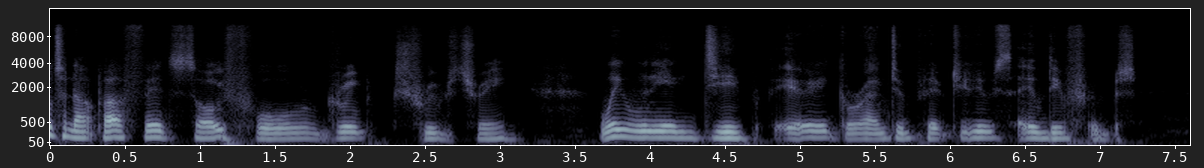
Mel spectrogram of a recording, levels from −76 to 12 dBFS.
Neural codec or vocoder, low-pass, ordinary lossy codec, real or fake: codec, 16 kHz in and 24 kHz out, 0.4 kbps, LongCat-Audio-Codec, four codebook decoder; 10.8 kHz; none; fake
